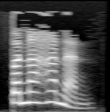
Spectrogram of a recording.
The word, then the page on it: penahanan: Indonesian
